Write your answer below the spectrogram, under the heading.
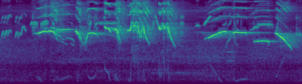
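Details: Oriental magpie-robin song serving as a lure for reluctant caged birds: long clear whistles, quick slurred sweeps and buzzy notes in lively phrases broken by short pauses.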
